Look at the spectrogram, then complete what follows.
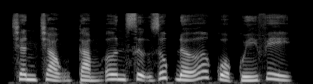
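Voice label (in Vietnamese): Tran trong cam on su giup do cua quy vi, Vietnamese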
